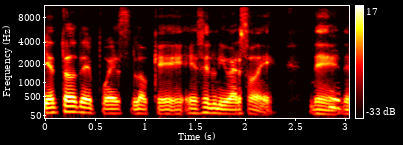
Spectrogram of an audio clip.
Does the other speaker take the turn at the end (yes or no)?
yes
